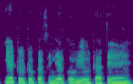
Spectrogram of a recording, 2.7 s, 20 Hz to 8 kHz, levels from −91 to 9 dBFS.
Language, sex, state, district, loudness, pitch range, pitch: Hindi, male, Bihar, Supaul, -20 LUFS, 160-180 Hz, 170 Hz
